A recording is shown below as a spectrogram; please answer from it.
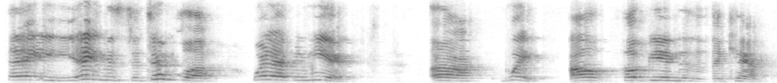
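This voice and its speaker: Woman as a high-pitched, fretful loyal cabbie. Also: normal speed. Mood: concerned. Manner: excitable, folksy. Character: loyal, wisecracking, fretful male cab driver. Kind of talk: old-time radio drama acting. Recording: dull lo-fi audio.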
